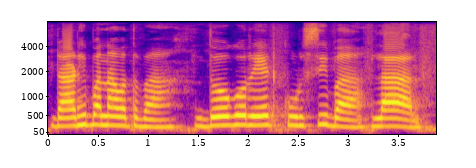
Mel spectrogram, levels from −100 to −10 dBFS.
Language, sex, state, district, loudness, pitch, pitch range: Bhojpuri, female, Jharkhand, Palamu, -13 LUFS, 225 Hz, 210-240 Hz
